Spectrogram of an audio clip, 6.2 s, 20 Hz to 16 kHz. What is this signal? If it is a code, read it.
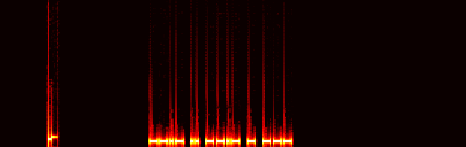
Morse code, heard as a keyed tone, about 36 wpm, 690 Hz. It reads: QIQTO
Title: Code Groups - 5 Letters - 35wpm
